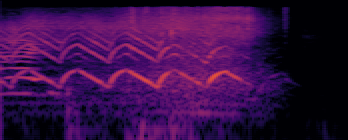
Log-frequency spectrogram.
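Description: A siren-like wail sweeping rapidly up and down, about four sweeps a second, over a hiss. It cuts off suddenly near the end.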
